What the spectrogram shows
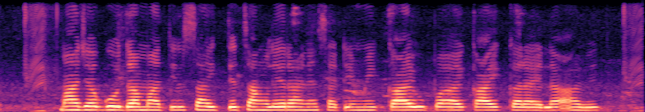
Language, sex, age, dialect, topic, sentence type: Marathi, female, 18-24, Standard Marathi, agriculture, question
